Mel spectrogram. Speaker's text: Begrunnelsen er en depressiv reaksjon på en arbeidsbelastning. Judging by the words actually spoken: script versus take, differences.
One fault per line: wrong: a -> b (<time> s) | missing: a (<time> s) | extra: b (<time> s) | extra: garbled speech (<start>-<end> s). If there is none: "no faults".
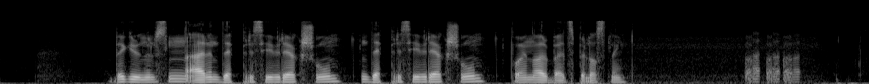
extra: en depressiv reaksjon (3.6 s)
